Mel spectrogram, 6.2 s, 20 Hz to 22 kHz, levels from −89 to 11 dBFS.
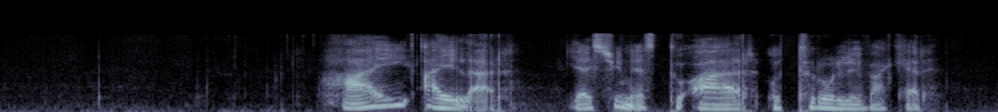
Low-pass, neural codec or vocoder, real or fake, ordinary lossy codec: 7.2 kHz; codec, 16 kHz, 4 kbps, X-Codec, HuBERT features, trained on general audio; fake; none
